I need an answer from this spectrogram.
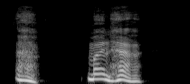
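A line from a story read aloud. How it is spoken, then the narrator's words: Young woman exclaiming. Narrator (German): rief die junge Frau aus, bedeckte sie mit Tränen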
